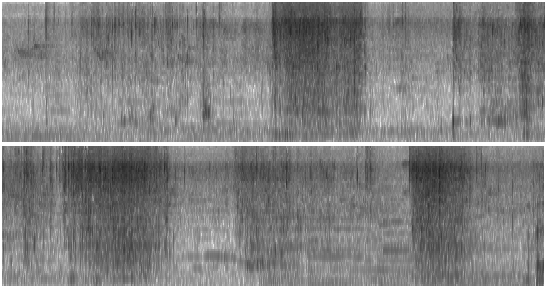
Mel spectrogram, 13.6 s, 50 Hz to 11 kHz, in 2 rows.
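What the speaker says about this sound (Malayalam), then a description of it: "10 മഗ് വെള്ളം ആഡ് ചെയ്യണേ." Mugs of water poured into a garden fertiliser mix in three separate splashing gushes a few seconds apart, with brief trickles between. People talk nearby.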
